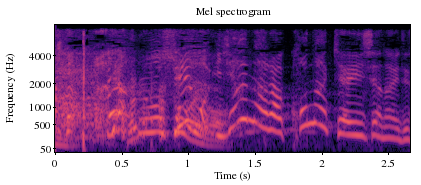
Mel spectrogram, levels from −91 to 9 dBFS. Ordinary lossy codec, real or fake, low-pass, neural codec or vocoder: none; real; 7.2 kHz; none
